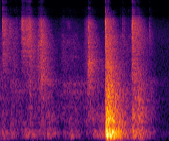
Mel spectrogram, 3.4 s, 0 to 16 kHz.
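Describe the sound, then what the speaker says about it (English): The rear door of a stripped-down T5 mail truck being restored as a rolling chassis is worked open with a few scraping knocks, then shut with a loud, close metallic slam and a lighter second thud. "so door opens now"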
